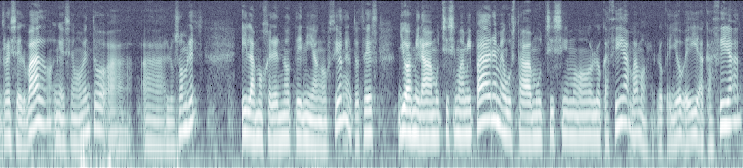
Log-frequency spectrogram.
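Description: A woman with a fairly low pitch talks at a fairly slow pace, using lively intonation. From Spain, moved around (Andalusian family, grew up partly in Galicia, Cartagena, Madrid). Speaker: military judge, army colonel. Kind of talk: interview. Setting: office at a military court. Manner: hesitant, many fillers.

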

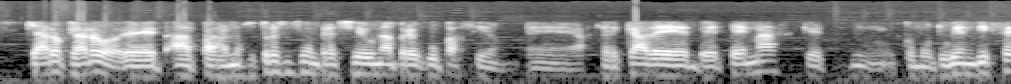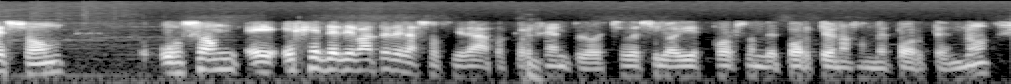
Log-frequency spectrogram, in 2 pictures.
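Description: Music in the background behind a man with a fairly low pitch, lively intonation and a moderate pace. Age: 30s. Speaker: university professor. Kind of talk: interview.

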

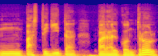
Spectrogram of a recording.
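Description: This man has an unremarkable speaking voice, pitched fairly low, with fairly even intonation and a moderate pace. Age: 60s. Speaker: geriatrician. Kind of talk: radio interview. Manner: formal.

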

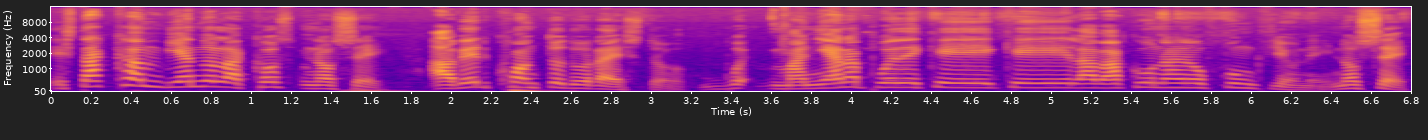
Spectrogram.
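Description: High-pitched male speech at a fairly slow pace, with ordinary pitch variation and a dry, close sound free of echo. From United States. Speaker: radio panelist. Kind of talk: casual chat.

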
